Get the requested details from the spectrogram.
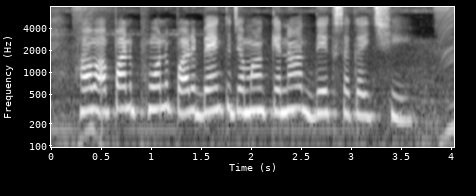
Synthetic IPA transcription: həməpənpʰonpəɾbɛ̃ŋkd͡ʒəmãkenad̪ekʰsəkɛt͡ʃʰi

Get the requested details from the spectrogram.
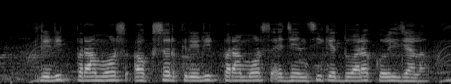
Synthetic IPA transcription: kɾeːɖɪʈ̚pəɾamoːɾsɔksəɾkɾeːɖɪʈ̚pəɾaːmoːɾseːd͡ʒɛnsiked̪waːɾakoːɽild͡ʒaːlaː

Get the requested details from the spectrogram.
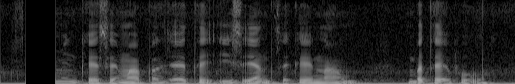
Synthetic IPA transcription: miːnkɛːsemaːpəld͡ʒaet̪eʔɪsjə̃nt̪əkenaːmbət̪eːpʰoː

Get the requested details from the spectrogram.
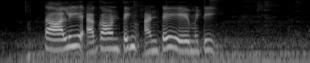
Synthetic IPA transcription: t̪aːliːʔɐkɐwuɳʈiŋɡɐɳʈeːeːmiʈi

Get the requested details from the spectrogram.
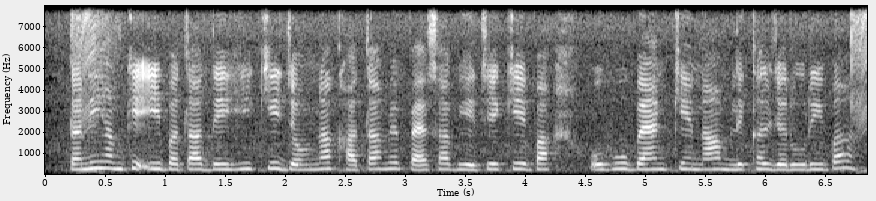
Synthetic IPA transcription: t̪ɐniɦɐmkeʔibɐt̪aːd̪eɦikid͡ʒɐʊnakʰaːt̪amẽpɛːsabʱeːd͡ʒekebaː | ʊɦubɛ̃ːɳkkenaːmlɪkʰəlzɐɾuːɾibaː

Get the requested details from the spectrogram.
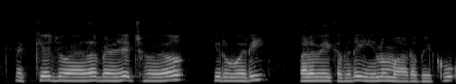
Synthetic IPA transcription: ʋekːed͡ʒɔːjɐd̪ɐbɛɭet͡ʃoːjo | iɾuʋɐɾi | b̥ɐɾɐbeːkɐnd̪ɐɾeeːnumaːɽɐbeːku

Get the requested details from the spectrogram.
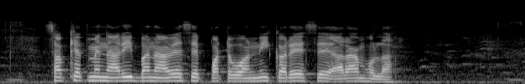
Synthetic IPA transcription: səb̚kʰjət̪mẽnaːɾibənaːwesepəʈwənikəɾeseaːɾaːmɦola

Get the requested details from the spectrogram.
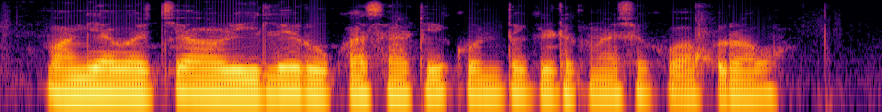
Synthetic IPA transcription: mãŋɡjaʋəɾt͡ɕaəʋɭileɾokasaʈʰiːkont̪əkiʈəknaɕəkʋa̰puɾaʋo

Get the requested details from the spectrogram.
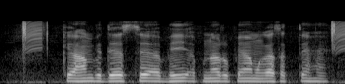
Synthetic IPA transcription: kjaɦɐmʋɪd̪eːsːeɐbʱiɐpnaɾʊpjamɐɡasɐk̚t̪eɦɛ̃ː

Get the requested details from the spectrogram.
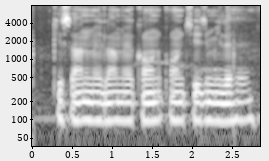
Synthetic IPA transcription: kɪsaːnmɪlamẽkɔːnkɔːnt͡ʃiːd͡ʒmɪleɦɛː

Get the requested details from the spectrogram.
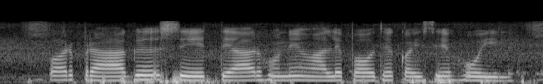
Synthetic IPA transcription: pəɾpɾaːɡset̪jaːɾɦoːneʋaːlepɔːd̪ʱkəiseɦoːil

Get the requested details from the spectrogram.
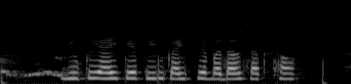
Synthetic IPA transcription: juːpiaːikepiːnkɐɪ̃sebəd̪əlsəkt̪ʰãː

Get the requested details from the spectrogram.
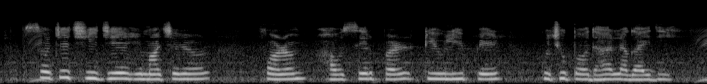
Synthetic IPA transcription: soːt͡ʃet͡ʃʰid͡ʒeɦɪmaːt͡ʃəlɔːɾ | pʰɔɾəmhaʊseɾpəɾʈiulipeɾ | kʊt͡ʃʰupɔːd̪ʱalɐɡaːid̪iː

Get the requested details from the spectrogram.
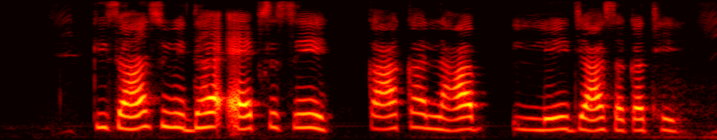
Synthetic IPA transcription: kɪsaːnsʊʋɪd̪ʱaʔɛːpsse | kaːkalaːb̚ | leːd͡ʒaːsɐkət̪ɦeː

